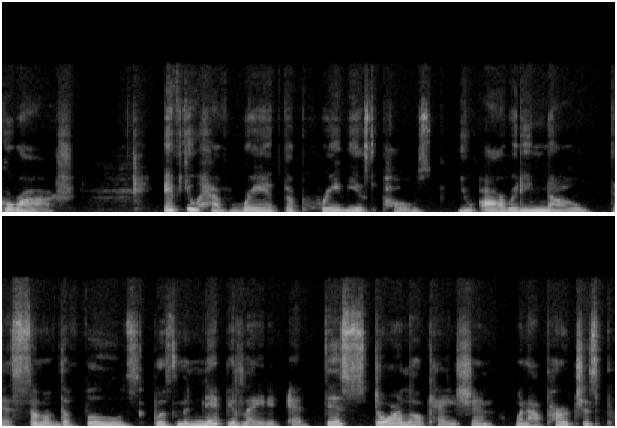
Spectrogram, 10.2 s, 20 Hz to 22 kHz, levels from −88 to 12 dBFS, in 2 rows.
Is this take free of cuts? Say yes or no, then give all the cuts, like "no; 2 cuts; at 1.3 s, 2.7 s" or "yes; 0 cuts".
yes; 0 cuts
